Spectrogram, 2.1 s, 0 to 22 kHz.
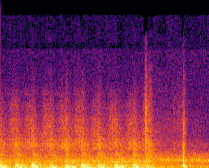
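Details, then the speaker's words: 1994 Pontiac Firebird Trans Am 25th Anniversary, LT1 V8, 119,000 miles: fuel pump audible, then the starter spins at an even five to six pulses a second and the engine never catches, with occasional brief pops. Battery weakening; out of gas. "It just cranks. I have occasionally gotten it to kind of pop off, but it not for long."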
